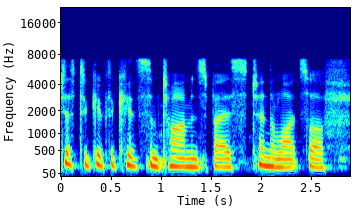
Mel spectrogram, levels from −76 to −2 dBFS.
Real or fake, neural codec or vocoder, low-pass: real; none; 7.2 kHz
